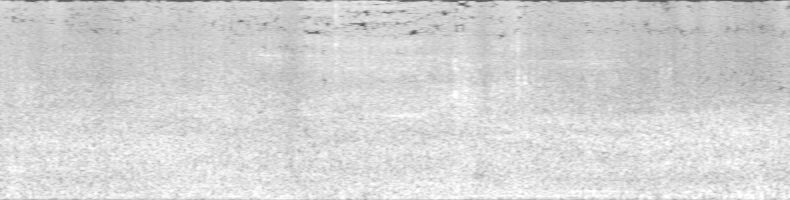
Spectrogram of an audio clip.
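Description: Wind buffeting the microphone, a steady rumbling hiss, over road traffic.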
